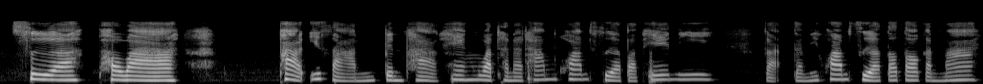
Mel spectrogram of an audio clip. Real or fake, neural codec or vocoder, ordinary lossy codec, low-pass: real; none; none; none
